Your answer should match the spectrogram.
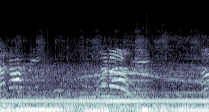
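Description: A steady mechanical hum over a heavy low rumble, with short stretches of voices in the background near the start and again about halfway through.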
